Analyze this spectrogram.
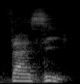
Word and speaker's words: vas-y: pronouns en or I, you would keep the s for the purposes of pronunciation. So for example, if I say go there, vas-y, vas-y.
